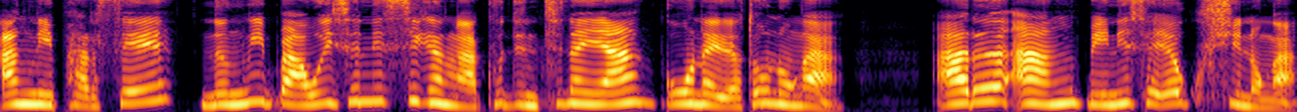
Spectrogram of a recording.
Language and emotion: Bodo, angry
